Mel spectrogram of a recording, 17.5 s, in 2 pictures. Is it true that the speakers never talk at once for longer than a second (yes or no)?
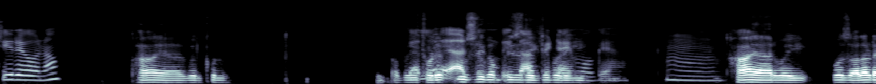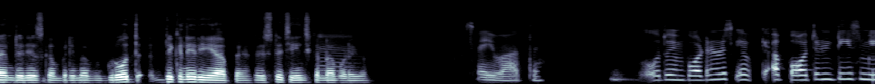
no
